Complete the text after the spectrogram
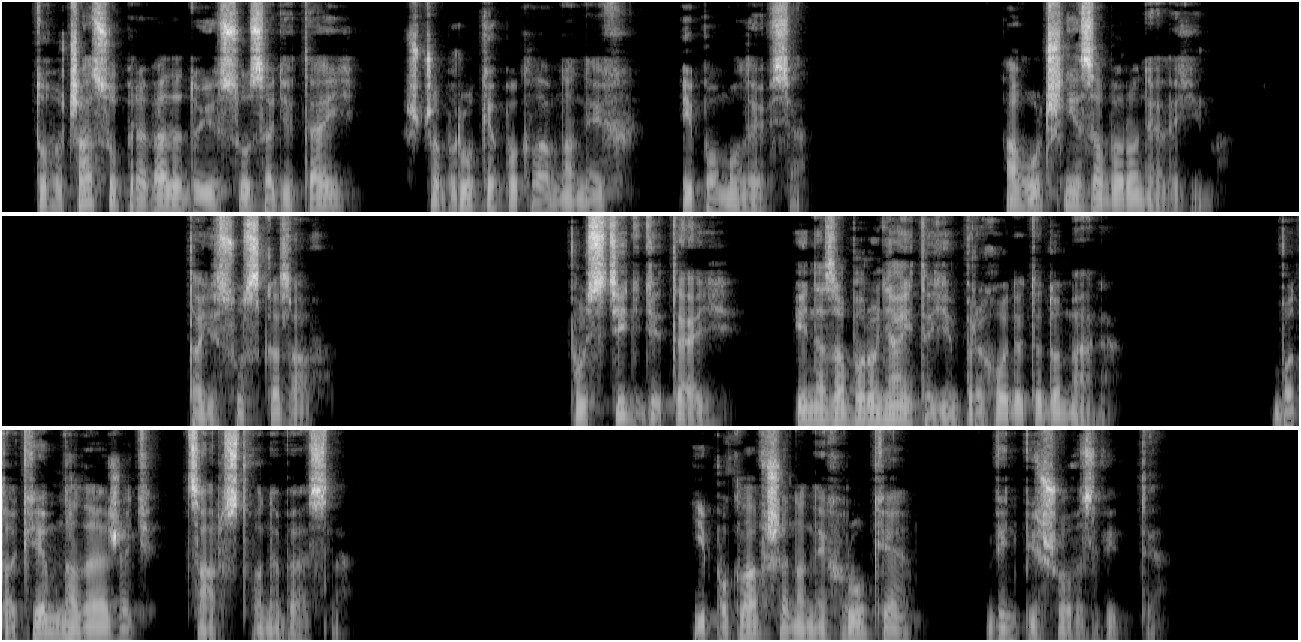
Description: Євангеліє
